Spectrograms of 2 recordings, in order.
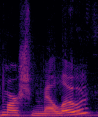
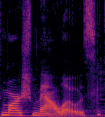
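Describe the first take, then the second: First: The middle syllable has an 'e' vowel, 'mel'. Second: The middle syllable has an 'a' vowel, 'mal'. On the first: The speaker calls it wrong. "before anybody says it's marshmallows" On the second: The speaker calls it right. "that is an A, okay? It's marshmallows"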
